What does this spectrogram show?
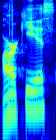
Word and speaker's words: Arceus: though so let's let's address that does pokemon arceus interest you did you know it's pronounced arceus they were saying it on commercials on hulu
